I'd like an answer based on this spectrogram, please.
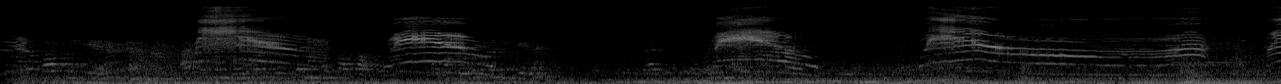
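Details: Domestic cat meowing repeatedly, several drawn-out rising and falling meows spaced a couple of seconds apart, with a person's voice in the background.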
